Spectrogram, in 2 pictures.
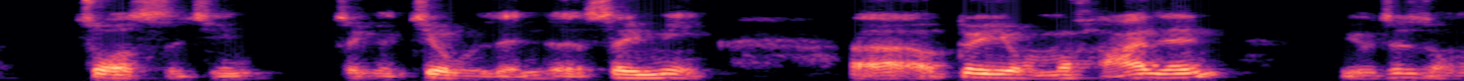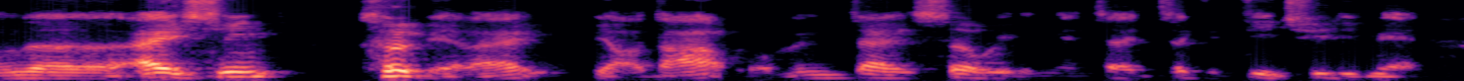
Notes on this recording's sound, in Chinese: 西雅图“爱心午餐”新闻发布会。这是4月13日我在线上主持的一场新闻发布会的录音。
